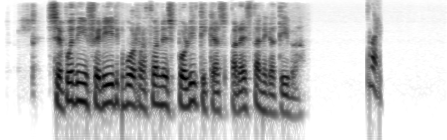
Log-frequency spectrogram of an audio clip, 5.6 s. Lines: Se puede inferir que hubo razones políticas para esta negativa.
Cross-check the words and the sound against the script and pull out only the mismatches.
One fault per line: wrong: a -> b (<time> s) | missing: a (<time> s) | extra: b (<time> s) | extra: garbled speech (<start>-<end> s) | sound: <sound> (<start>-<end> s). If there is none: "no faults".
missing: que (1.5 s)
sound: chirp (4.6-4.8 s)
